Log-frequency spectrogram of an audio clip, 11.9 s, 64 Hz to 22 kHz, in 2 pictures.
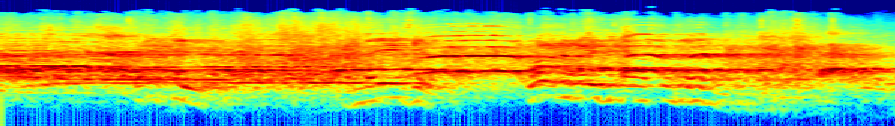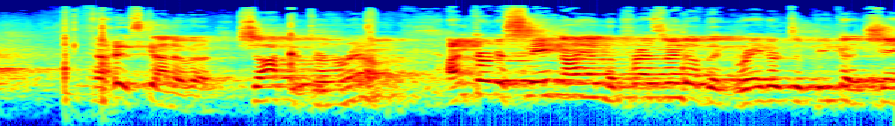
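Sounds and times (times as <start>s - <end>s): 
large rally crowd cheering and whooping: 0.0s - 6.1s
speech: 6.8s - 11.9s.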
